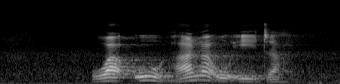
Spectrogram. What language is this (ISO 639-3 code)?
ven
